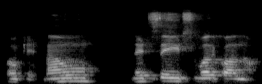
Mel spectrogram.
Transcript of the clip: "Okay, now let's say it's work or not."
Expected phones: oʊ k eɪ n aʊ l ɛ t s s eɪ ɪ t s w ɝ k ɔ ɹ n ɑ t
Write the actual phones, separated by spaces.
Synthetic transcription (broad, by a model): oʊ k eɪ n aʊ l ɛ t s s eɪ ɪ t s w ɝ k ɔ l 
